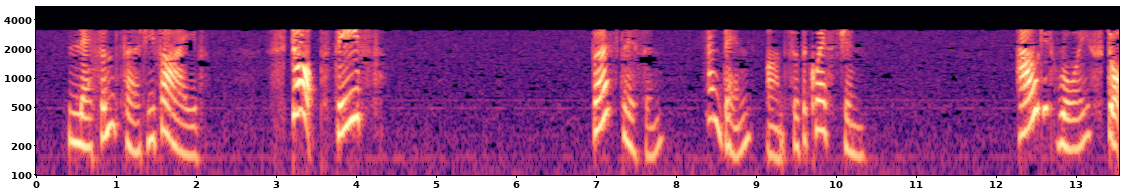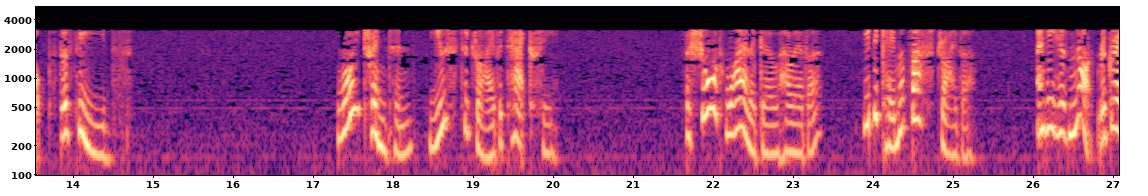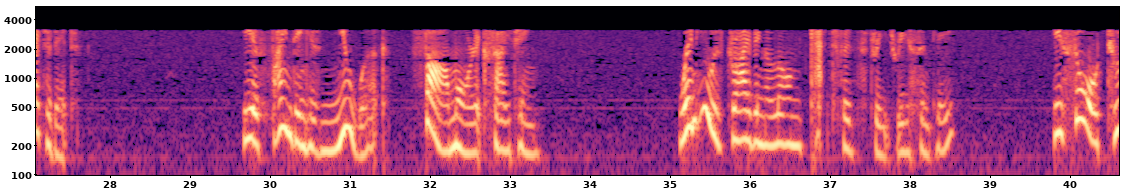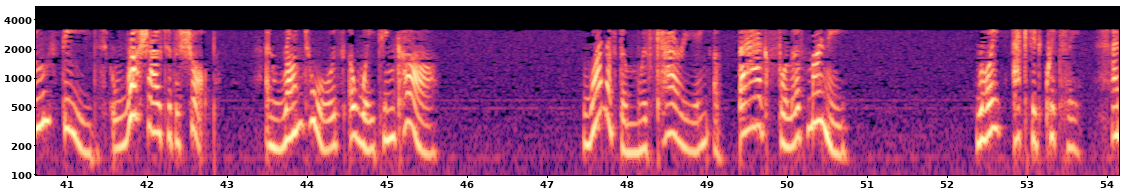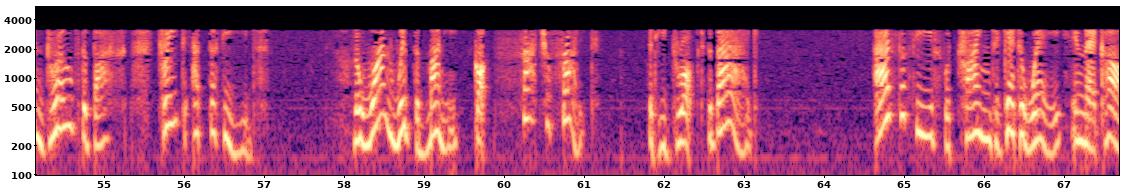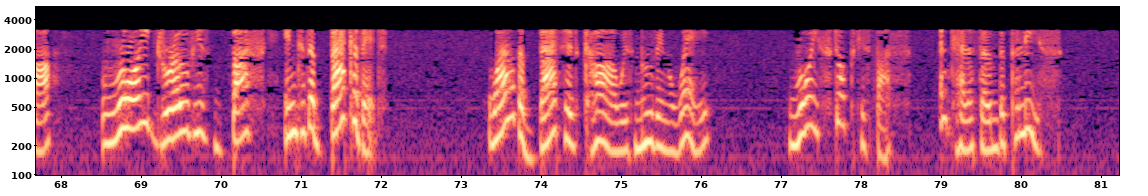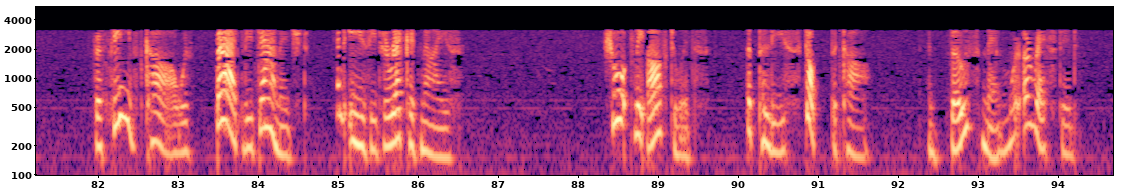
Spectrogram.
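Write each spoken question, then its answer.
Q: How did Roy stop the thieves?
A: He drove his bus straight at them and then into the back of their car, and phoned the police.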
